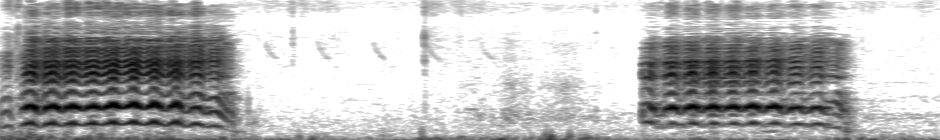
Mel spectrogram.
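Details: Two quavering goat bleats, each about a second long with a pronounced tremolo, separated by a two-second pause of near silence.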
